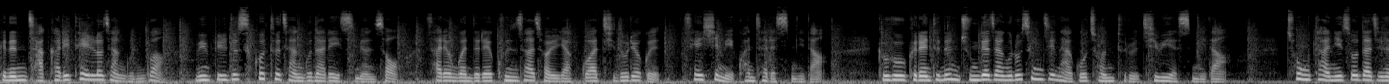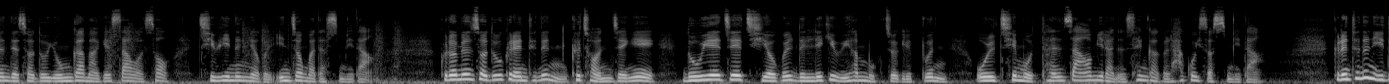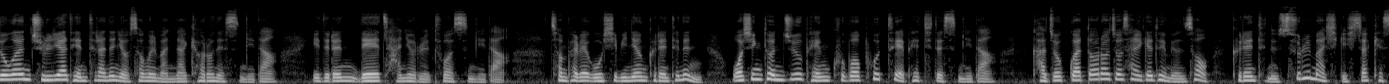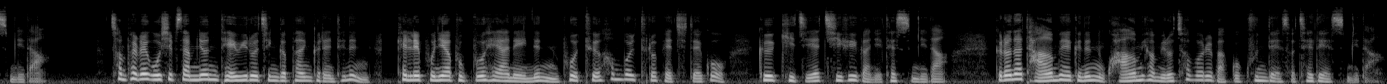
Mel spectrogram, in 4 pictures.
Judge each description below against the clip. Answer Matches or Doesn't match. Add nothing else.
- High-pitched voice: Doesn't match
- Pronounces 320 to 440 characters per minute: Matches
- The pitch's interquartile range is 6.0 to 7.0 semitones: Matches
